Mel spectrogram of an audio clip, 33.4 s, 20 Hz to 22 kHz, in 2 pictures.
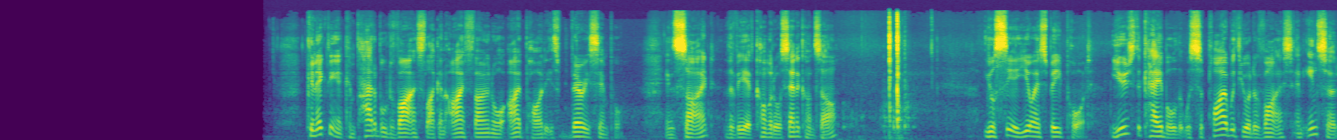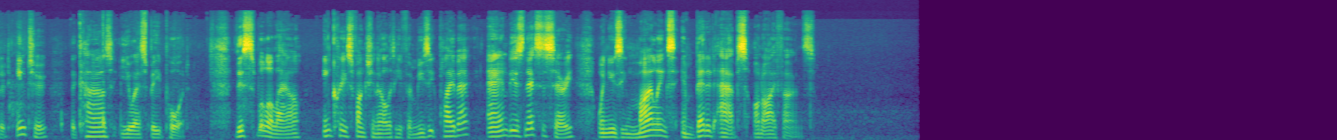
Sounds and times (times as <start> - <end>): Speech: 3.8 - 10.5, 12.3 - 27.0.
